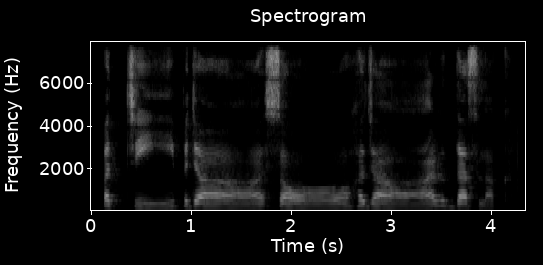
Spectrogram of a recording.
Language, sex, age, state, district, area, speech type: Punjabi, female, 30-45, Punjab, Rupnagar, urban, spontaneous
